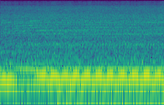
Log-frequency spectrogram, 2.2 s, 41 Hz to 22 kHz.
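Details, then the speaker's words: 2011 Chevrolet Equinox with throttle body correlation code P2135, in reduced power mode: engine holds a steady raised drone that doesn't change as the pedal is pressed; throttle body stuck at about 21–26 degrees. "but they don't move at all this throttle body is not moving what is actually doing is when I hit the app hit the accelerator pedal it's actually letting the engine run up to that RPM"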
